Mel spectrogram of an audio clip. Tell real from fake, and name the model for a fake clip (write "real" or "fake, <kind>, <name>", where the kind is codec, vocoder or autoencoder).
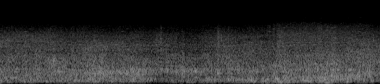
fake, codec, SNAC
